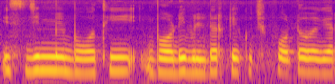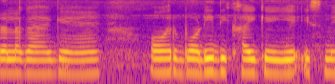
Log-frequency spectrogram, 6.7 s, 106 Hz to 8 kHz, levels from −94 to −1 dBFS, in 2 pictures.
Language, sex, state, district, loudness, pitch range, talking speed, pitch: Hindi, female, Uttar Pradesh, Shamli, -15 LUFS, 190-205 Hz, 170 wpm, 195 Hz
